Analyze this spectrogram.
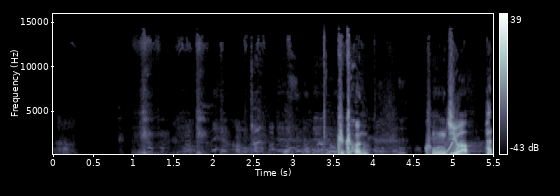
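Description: An audience laughs and claps.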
